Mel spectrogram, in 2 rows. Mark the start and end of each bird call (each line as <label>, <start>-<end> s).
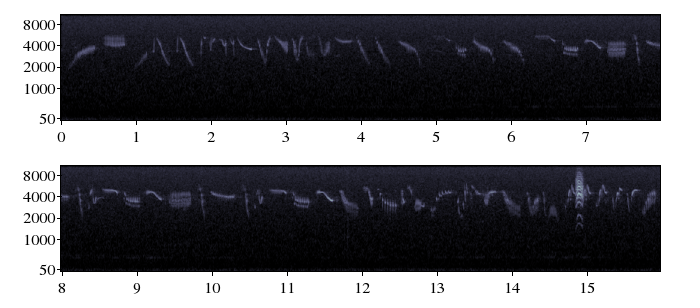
Eurasian Skylark (Alauda arvensis), 0.0-16.0 s
Hawaii Amakihi (Chlorodrepanis virens), 14.7-15.0 s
